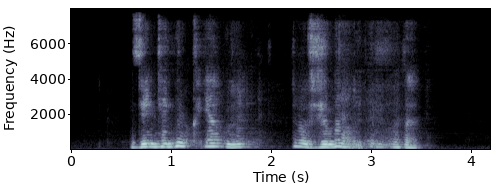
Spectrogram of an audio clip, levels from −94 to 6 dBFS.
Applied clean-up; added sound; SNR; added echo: neural mask model DeepFilterNet 3.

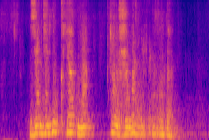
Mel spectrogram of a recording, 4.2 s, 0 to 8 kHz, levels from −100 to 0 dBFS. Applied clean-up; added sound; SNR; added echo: neural separator model SepFormer DNS4.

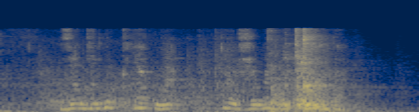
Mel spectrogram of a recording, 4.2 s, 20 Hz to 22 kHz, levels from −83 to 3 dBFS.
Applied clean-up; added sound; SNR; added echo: none; Sliding door; -2 dB; reverberation time 0.3 s.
